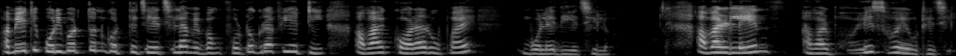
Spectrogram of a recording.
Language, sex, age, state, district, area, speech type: Bengali, female, 18-30, West Bengal, Uttar Dinajpur, urban, spontaneous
